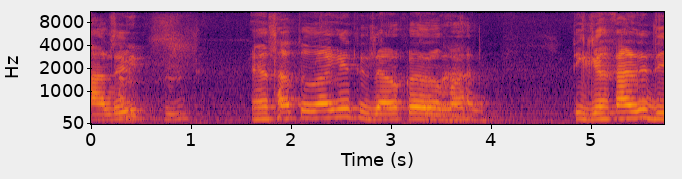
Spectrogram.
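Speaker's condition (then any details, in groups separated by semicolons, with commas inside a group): Cerebral palsy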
